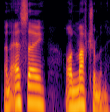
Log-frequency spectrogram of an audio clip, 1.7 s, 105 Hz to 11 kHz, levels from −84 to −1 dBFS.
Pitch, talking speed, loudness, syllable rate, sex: 130 Hz, 145 wpm, -18 LUFS, 6.3 syllables/s, male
